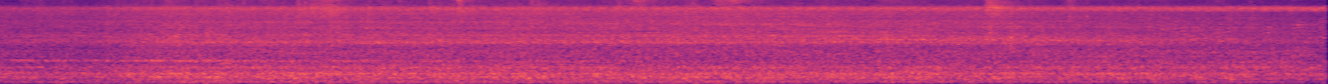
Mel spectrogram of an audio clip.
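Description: Indian Railways express train running through a station at speed: a steady, loud noise of coaches and wheels on the rails as the carriages rush past.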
